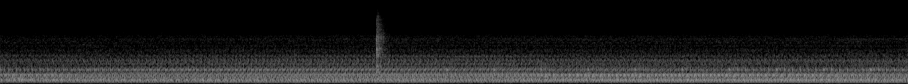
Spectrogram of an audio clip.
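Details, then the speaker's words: Nikon LS-8000ED film scanner scanning color slides via VueScan with autofocus set to always: steady even motor hum with soft regular stepping about two per second; normal slow scan. "and you can hear it's autofocusing again because I've chosen the autofocus to be set it always"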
